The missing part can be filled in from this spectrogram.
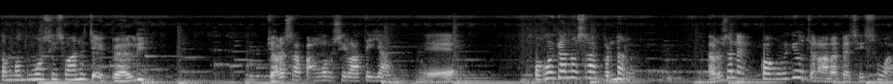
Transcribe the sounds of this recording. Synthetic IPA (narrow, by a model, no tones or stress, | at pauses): t̪əmɔt̪əmɔsiswaned̥ʒ̥aʔeb̥a̤li | d̥ʒ̥aɾasɾapaʔŋuɾusilat̪ijanje | kɔkoikianosɾab̥ə̤nər | ɦaɾusnɛʔkɔkoikiud̥ʒ̥ɔ̤naŋaɾad̥asisua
